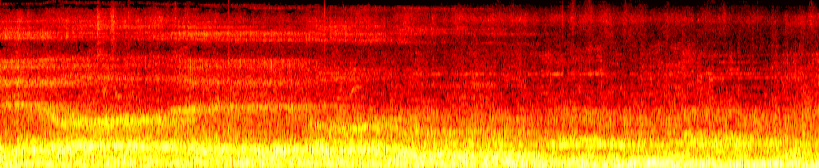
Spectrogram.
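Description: Black metal band playing live, a loud, dense wall of distorted sound with a heavy low rumble, picked up from within the crowd.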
